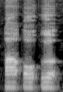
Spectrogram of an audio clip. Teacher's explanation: o▁和▁e▁只是一个圆一个展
